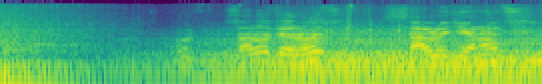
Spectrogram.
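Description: A man speaks with animation, close by inside a car.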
